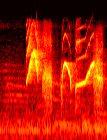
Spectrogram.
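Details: Pet cockatiel talking: a clear whistled phrase sweeping up and down, a short pause, then two more rising-and-falling whistles run together, over a faint low hum.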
